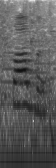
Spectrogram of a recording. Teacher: termasuk qalqalah kubro ataupun qalqalahnya tuh dipantulkan di akhir kalimat yang jelas.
